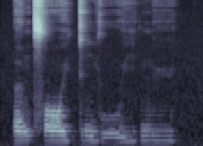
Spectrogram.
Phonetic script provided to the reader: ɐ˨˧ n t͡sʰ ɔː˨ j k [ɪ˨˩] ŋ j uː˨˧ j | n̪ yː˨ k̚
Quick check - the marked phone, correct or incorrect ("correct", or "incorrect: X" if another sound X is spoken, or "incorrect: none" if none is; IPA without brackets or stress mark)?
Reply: incorrect: ɪ˧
